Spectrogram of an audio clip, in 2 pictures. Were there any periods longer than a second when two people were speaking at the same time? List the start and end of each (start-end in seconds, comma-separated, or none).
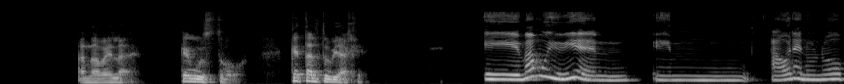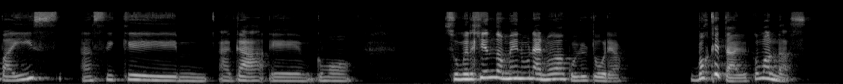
none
